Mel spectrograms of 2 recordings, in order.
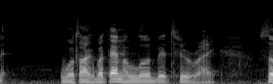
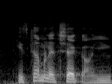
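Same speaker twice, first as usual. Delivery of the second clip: ordinary talk, nothing marked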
